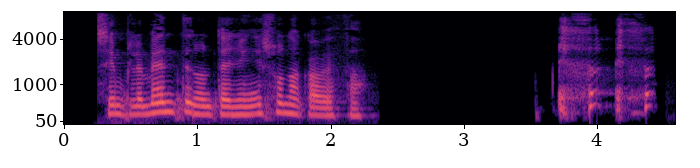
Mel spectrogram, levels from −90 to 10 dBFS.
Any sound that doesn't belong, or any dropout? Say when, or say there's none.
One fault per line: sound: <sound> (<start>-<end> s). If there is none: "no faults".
sound: laugh (3.5-4.5 s)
